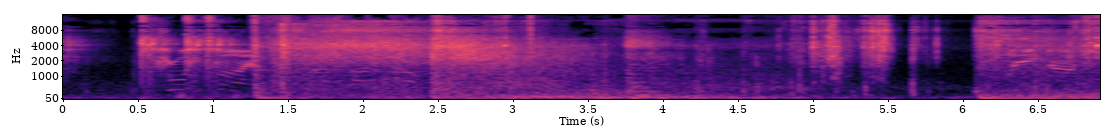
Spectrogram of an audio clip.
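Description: A molotov fire grenade thrown during a Counter-Strike 2 competitive match gives dense, continuous roaring and crackling with thumps, loud and sustained, with voice chat and game noise mixed in throughout.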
